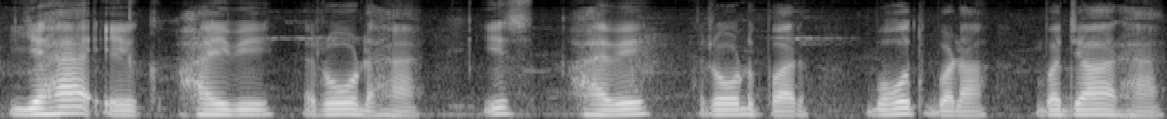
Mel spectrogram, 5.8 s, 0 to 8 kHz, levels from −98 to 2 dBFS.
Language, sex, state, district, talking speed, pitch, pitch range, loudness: Hindi, male, Uttar Pradesh, Saharanpur, 135 wpm, 130 Hz, 120-140 Hz, -20 LUFS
